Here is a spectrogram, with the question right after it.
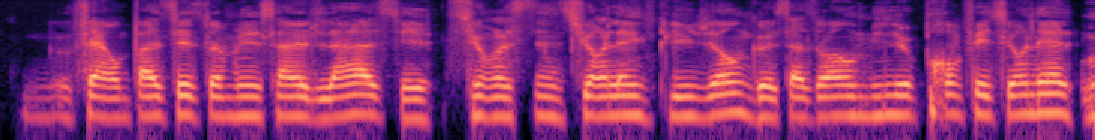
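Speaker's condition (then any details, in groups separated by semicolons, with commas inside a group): Dystonia; speech disorder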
